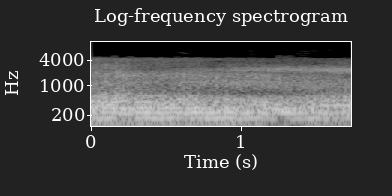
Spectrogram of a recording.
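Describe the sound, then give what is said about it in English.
A C-47 transport plane carrying paratroopers over the Netherlands drones steadily at reduced throttle, a loud, continuous low rumble with a rough, pulsing texture and no voices. “They're throttled back now.”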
